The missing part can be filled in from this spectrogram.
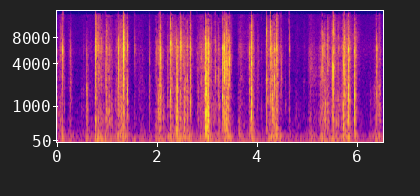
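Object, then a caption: Plastic air-pillow packaging wrap. A green plastic air-pillow packaging sheet with inflated cells is scratched and tapped across the cells with long red nails. Quick, bright crinkling and ticking bursts come in uneven clusters, with faint, close detail and almost no low end.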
